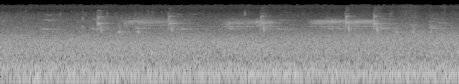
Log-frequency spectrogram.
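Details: Pygmy Nuthatch on a Monterey pine in Del Monte Forest, California, gives shrill, staccato piping call notes in quick bursts, some run into rapid trills, over steady low wind or background rumble.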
